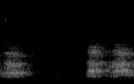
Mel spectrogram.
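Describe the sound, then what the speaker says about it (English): A pet dog barks in the background of an indoor conversation, two or three short muffled barks with a brief pause between them, moderately distant and fairly quiet. "That's my dog."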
